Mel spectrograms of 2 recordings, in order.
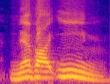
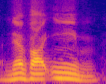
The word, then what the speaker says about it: Nevi'im: this section, the next section is called the Nevi'im, and that's spelled N-E-B-I-I-M, Nevi'im, and that means prophets.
